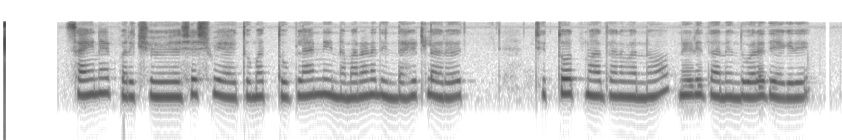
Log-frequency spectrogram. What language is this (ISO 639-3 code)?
kan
